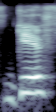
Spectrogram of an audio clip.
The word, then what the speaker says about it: GIF: And the last thing, it's I think the correct pronunciation of GIF is GIF, not GIF.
